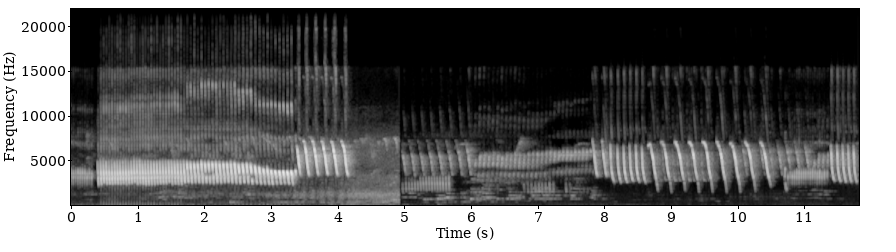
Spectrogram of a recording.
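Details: Lure recording of canary song for young canaries: a loud dense buzzy trill, then rapid descending-note runs and sharp downward whistles repeated in quick sequence.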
